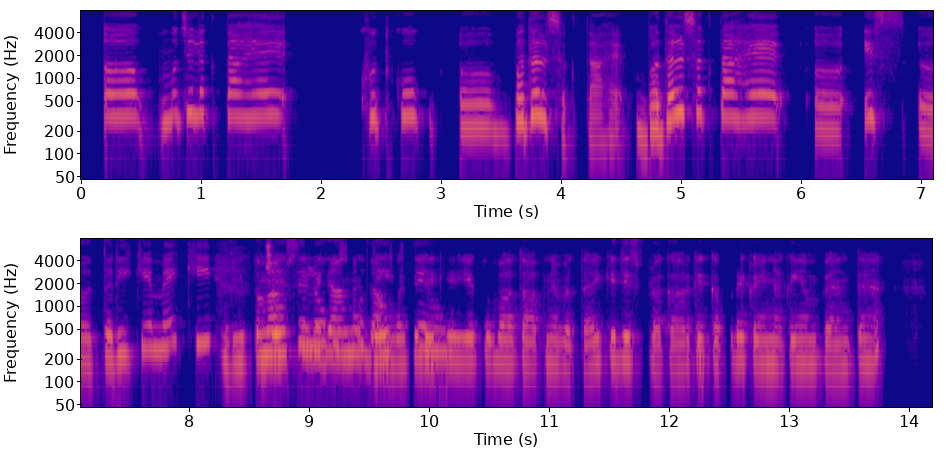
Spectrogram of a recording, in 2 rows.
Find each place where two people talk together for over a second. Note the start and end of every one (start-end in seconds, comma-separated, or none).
8.7-10.2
